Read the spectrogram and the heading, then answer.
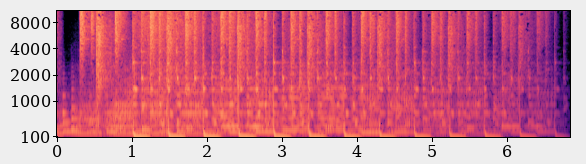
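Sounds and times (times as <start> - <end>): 
followers alert beat: 0.3 - 6.6.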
